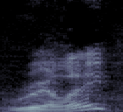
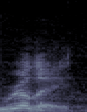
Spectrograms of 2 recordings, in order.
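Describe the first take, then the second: First: The pitch rises at the end. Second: The pitch falls at the end. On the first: It asks a question. "One is, you know, really" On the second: It answers the question. "you can answer that by saying really"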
